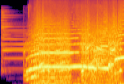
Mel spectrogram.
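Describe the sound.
After a brief quiet start, shrill, high-pitched screams attributed to Professor Umbridge ring out loudly, holding long wavering notes that rise and fall for about two seconds without a break.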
